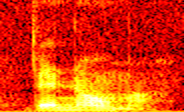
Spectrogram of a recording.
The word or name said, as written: Venoma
